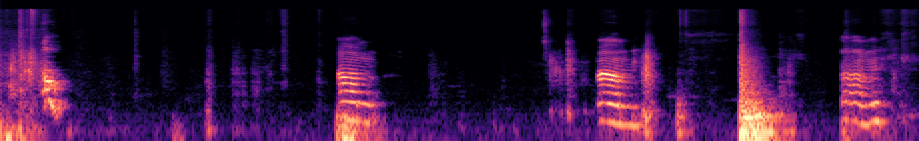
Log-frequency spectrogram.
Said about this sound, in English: So I just died. I fell off my chair. I was pushing it too far back, and I lost control and fell.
